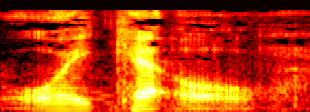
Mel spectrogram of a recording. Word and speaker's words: oikeo: H-A-M-A-R-T-I-A. Hamartia in the singular is the sin nature. And then we have the verb oikeo. O-I-K-E long O. Oikeo.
